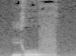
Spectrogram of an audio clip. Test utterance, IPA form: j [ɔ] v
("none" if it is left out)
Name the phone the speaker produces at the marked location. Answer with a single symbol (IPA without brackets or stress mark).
ʊ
